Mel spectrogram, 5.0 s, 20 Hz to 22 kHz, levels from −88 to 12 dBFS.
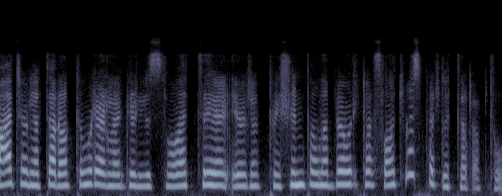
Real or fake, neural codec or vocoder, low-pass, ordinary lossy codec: fake; codec, 16 kHz, 0.5 kbps, FreqCodec, larger model; 7.2 kHz; Opus, 16 kbps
